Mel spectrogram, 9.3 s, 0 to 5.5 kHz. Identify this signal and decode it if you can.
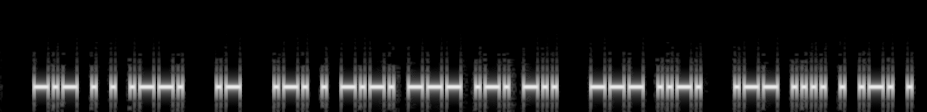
Morse code, heard as a keyed tone, about 25 wpm, 600 Hz. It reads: KEEP A RECORD OF WHERE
